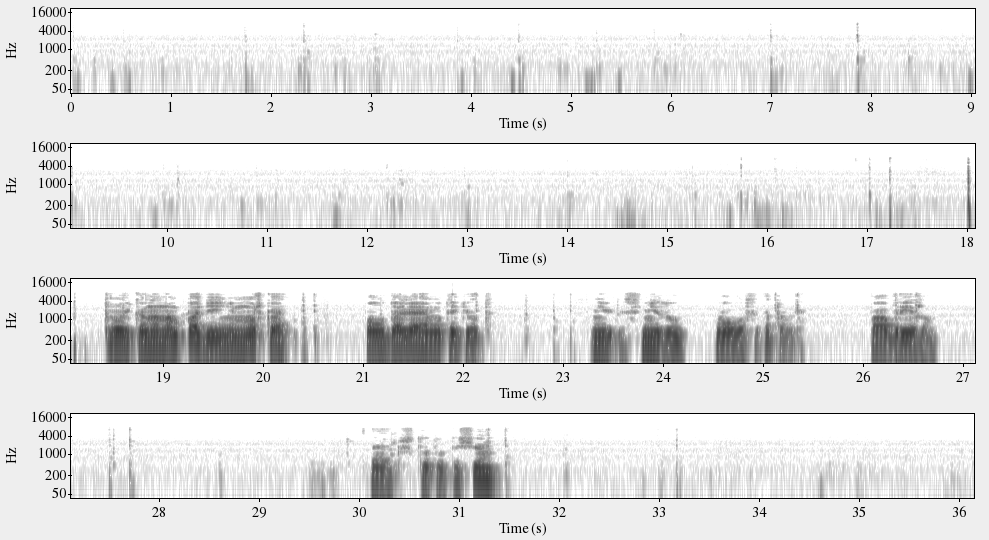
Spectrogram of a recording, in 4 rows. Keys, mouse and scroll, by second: 0.1 click, 2.0 click, 3.9 click, 5.3 middle click, 7.2 click, 9.1-10.2 middle drag, 10.9-12.2 middle drag, 13.3 click, 15.2 middle click, 16.5 shift+middle click, 18.0 KP_3, 22.1 click, 23.4 click, 26.5 click, 27.9 click, 31.4 click, 34.8-36.1 middle drag.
